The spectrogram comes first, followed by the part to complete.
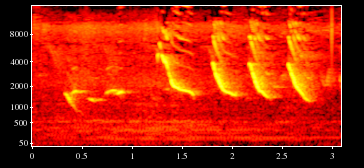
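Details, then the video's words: Myna greeting its keeper: a soft rising whistle, then four loud, sharply falling whistled notes about every 0.4 seconds, close and clear indoors. "Burung Jalak Mengucap Salam"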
